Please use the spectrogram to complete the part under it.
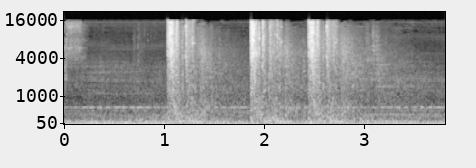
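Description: A rifle fires loud sharp shots, each followed by a short ringing echo.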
